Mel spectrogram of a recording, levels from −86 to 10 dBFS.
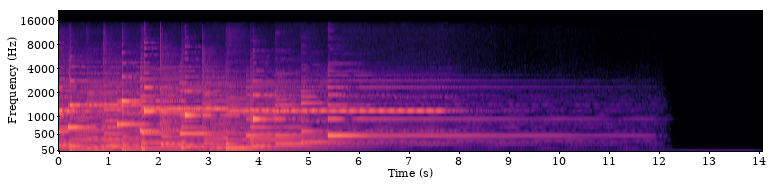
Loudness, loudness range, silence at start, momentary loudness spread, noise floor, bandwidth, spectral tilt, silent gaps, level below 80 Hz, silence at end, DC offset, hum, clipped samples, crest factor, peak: -20 LUFS; 15 LU; 0 s; 15 LU; under -90 dBFS; 15.5 kHz; -5.5 dB/octave; none; -44 dBFS; 4.2 s; under 0.1%; 50 Hz at -60 dBFS; under 0.1%; 20 dB; -2 dBFS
